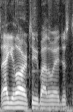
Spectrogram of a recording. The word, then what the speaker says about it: Aguilar: was like how do you say your name I was like Aguilar he was like Aguilar I was like yes sir and he's like all right he wrote it out just a pronunciation like that and then the next day in front of like the thousands of people and graduating in front of the Dome he's like aguiler and I was like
